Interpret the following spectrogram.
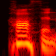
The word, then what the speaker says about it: Cawthon: But he Cawthon. Caw, bitch. Like a coffin.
